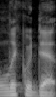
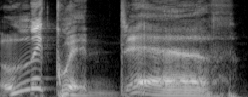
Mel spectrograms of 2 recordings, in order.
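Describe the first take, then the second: First: It is said plainly, in an ordinary casual voice. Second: It is said loudly, in an intense dramatic voice. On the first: The speaker calls it wrong. "you can't just say, oh" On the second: The speaker calls it right. "No. No. You got"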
